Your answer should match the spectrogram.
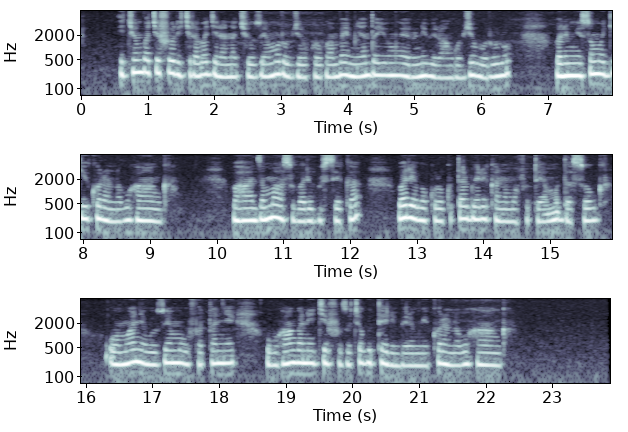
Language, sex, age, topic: Kinyarwanda, female, 18-24, education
